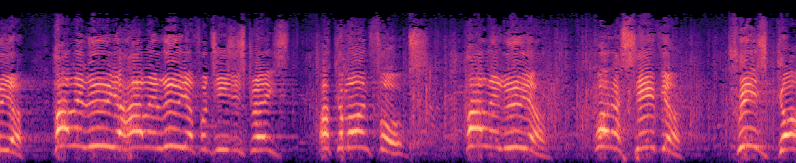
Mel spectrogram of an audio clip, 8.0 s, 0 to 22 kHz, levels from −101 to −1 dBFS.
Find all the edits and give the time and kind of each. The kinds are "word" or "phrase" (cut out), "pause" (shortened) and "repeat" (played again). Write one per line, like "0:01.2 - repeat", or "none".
0:03.0 - pause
